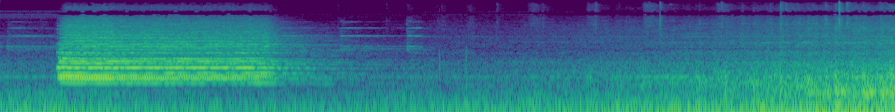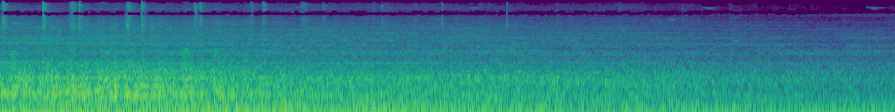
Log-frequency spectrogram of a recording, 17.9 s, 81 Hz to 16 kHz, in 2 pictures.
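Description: CSX GP40WH-2 diesel locomotive sounding one horn blast of about two seconds, then passing close by, its engine rumble peaking about eight to ten seconds in. The track geometry train's passenger-style cars follow, with wheels clicking over the rail joints.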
